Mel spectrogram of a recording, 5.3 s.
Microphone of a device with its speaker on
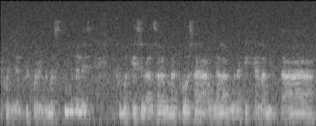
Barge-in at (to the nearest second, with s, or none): none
